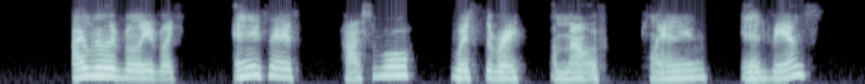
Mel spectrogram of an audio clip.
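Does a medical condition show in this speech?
Yes: spinal muscular atrophy; progressive muscle weakness throughout body.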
